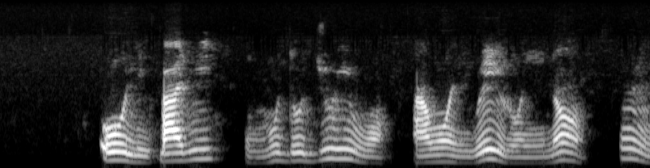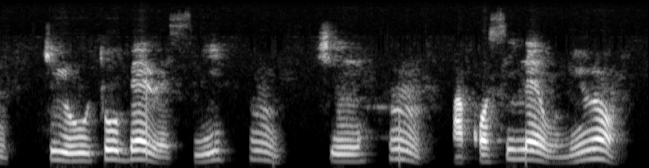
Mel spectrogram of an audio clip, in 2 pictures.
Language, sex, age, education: Yoruba, male, 30-45, tertiary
